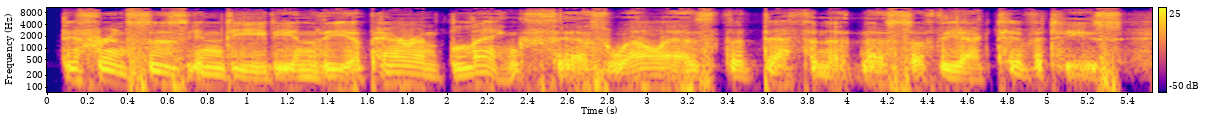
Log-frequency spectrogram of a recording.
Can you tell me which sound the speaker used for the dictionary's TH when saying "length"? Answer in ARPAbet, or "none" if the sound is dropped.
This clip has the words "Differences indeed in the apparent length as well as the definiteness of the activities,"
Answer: TH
